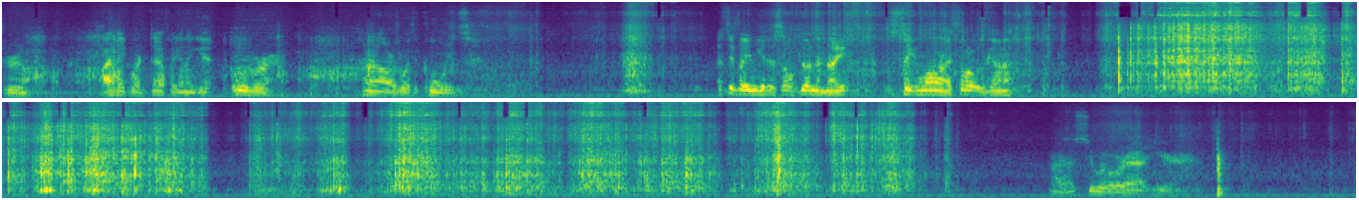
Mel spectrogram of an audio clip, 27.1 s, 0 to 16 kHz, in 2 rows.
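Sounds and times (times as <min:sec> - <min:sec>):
coins clattering onto wooden table: 0:08.0 - 0:23.1.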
